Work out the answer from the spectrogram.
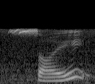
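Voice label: "seoi2", Cantonese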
